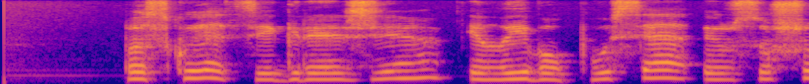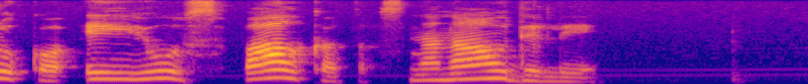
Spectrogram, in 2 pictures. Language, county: Lithuanian, Šiauliai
